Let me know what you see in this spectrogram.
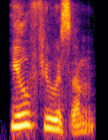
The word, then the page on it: euphuism: Indian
